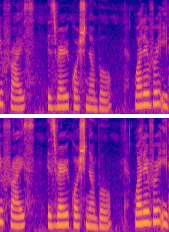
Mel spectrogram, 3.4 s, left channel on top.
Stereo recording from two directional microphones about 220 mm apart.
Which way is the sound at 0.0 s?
25° right (ahead or behind).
